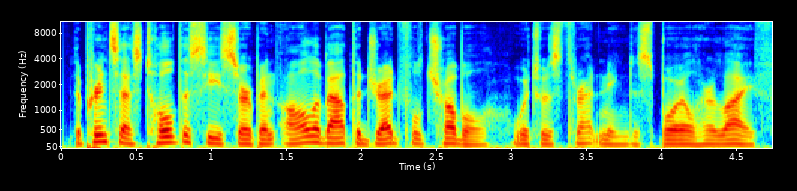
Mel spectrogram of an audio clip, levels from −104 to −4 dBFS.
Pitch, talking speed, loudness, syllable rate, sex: 130 Hz, 230 wpm, -18 LUFS, 5.5 syllables/s, male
